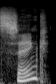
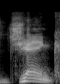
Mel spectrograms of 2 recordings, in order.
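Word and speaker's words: Cenk: your your debate with uh how do you pronounce his name? Is it Sank now? It's jank.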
